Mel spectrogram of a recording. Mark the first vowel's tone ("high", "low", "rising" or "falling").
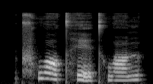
falling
